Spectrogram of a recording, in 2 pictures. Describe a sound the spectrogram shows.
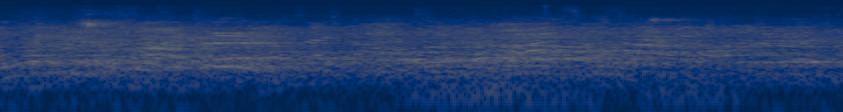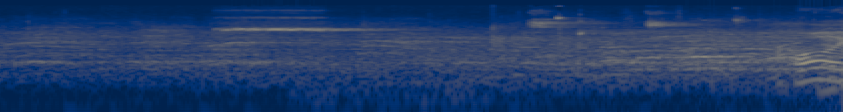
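A crowd of spectators murmurs and chatters in an echoing gym.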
